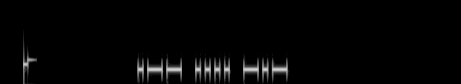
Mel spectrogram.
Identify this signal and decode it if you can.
Morse code, heard as a keyed tone, about 25 wpm, 700 Hz. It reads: WHK
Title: USA Call Sign Postfixes - 3 Letters 25wpm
